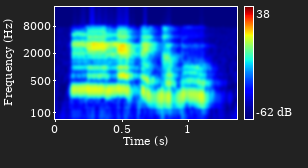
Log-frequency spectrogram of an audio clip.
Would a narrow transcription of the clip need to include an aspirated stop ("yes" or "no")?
no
